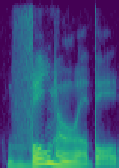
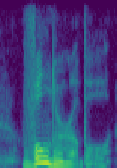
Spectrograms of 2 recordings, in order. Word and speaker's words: vulnerable: so is this one vulnerable with four syllables is perfect vulnerable but you can make it shorter vulnerable vulnerable both are fine this one looks like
